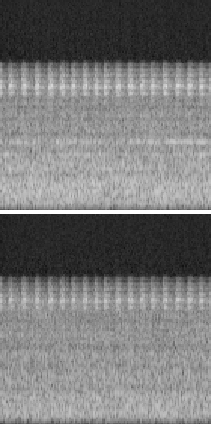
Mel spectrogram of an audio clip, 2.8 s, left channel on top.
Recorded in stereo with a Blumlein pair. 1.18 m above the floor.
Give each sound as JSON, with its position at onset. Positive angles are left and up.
{"t": 0.0, "sound": "an insect", "azimuth_deg": 15}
